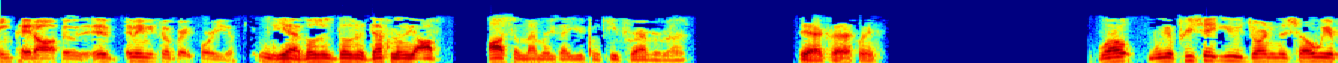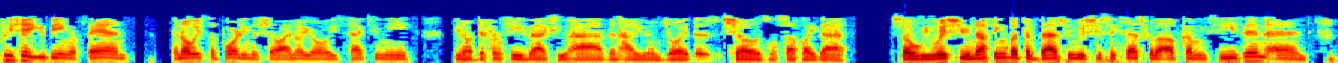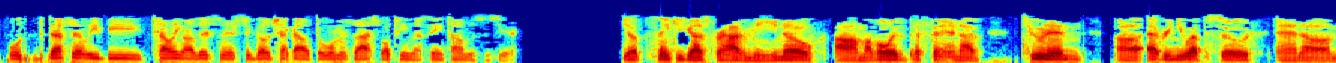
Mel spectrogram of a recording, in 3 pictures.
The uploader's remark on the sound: a phone interview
